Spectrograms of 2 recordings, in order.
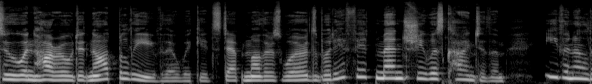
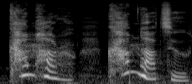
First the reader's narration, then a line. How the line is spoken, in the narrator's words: said cheerfully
